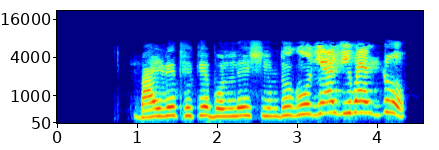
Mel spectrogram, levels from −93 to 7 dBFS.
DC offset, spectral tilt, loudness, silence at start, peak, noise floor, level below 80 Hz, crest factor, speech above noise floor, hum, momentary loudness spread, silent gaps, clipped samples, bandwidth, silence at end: under 0.1%; -2 dB/octave; -14 LUFS; 0.95 s; -2 dBFS; -81 dBFS; -66 dBFS; 14 dB; 66 dB; none; 6 LU; none; under 0.1%; 7.4 kHz; 0.25 s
